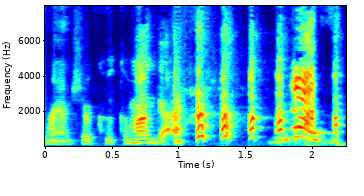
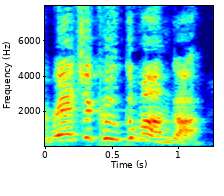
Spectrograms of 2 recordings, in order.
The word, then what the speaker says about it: Rancho Cucamonga: always say that wrong rancho rancho cucamonga is that did i say it right you said it just exactly as you would say it if you're from rancho cucamonga yes so there you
